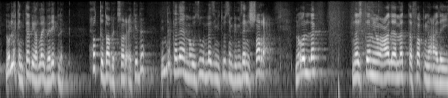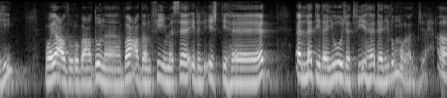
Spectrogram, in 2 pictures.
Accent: Egypt; بل فرعون كمان طلع بجسمه موجود عندنا في مصر

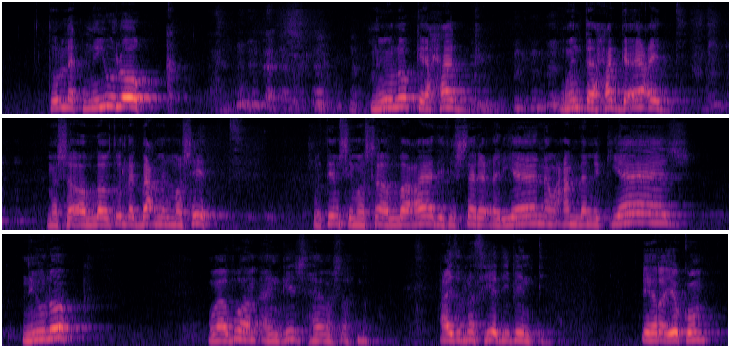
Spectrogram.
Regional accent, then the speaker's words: Egypt; في الوقت ده كانت عندنا في مصر بتعمل حوالي 1,000 جنيه مصري

